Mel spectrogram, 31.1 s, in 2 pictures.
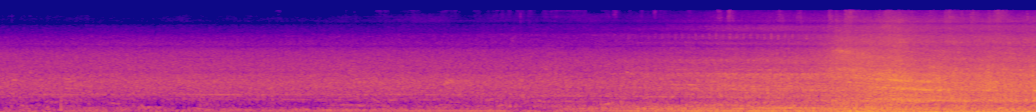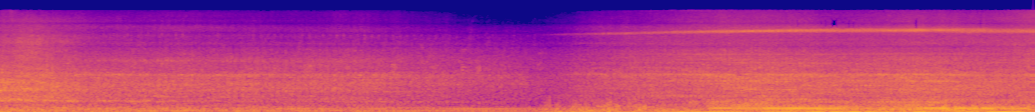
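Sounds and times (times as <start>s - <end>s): diesel train passing: 0.0s - 31.0s
wheels whining on rails: 6.2s - 31.0s.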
